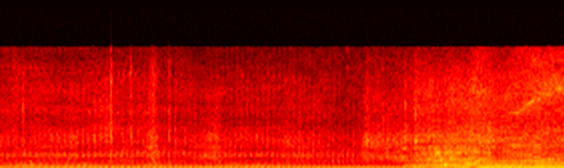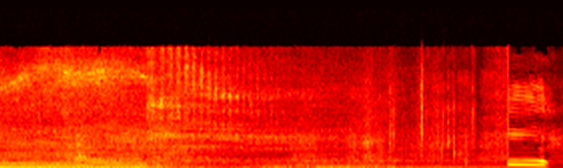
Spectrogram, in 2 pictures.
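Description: Turbocharged Lynx snowmobile engine running at a low steady speed, then revved up hard about three seconds in, held high for about two seconds and let back down to a lower speed. The sled is stuck in deep snow.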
